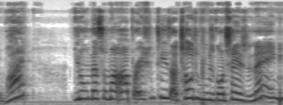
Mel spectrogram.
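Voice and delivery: hammed-up offended coach; outraged coach voice. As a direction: coach offended at Ippo's refusal, high squeaky rant. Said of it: "Coach is like".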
